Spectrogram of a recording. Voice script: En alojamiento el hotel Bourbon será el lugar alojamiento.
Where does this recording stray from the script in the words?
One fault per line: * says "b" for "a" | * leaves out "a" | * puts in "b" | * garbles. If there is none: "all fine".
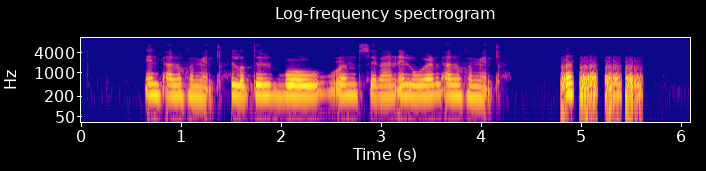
all fine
